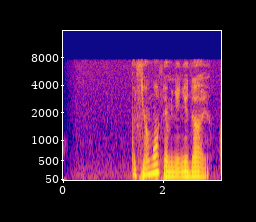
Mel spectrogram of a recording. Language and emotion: Russian, sad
